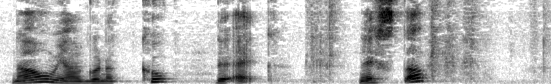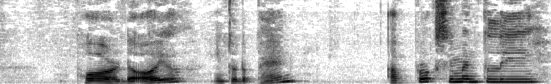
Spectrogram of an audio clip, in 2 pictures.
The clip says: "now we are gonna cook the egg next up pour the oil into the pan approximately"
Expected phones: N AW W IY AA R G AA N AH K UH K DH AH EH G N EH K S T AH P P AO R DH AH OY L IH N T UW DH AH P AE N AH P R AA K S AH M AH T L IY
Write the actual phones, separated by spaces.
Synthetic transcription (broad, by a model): N AW W IY AA R G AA N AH K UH K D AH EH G N EH K S T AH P F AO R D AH OY L IH N T UW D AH P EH N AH P R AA K S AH M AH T L IY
